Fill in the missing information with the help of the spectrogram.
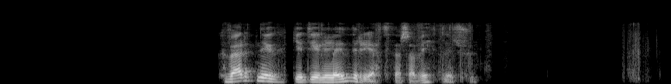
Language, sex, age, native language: Icelandic, male, 30-39, Icelandic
